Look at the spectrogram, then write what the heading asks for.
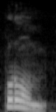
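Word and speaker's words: Chrome: করবো টেক এর ক্ষেত্রে আরেকটি নিয়ম হচ্ছে সি এইচ এর পরে যদি আর থাকে তখন সি এইচ এর জন্য ক উচ্চারণ করব সি এইচ এর ঠিক পরে যদি আর থাকে যেমন দেখো ক্রোম এই ওয়ার্ডটি সবার খুবই পরিচিত ওয়ার্ড এখানে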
